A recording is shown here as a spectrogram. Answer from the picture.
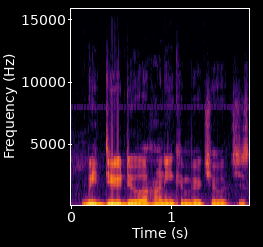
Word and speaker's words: kombucha: started you started a how do you say kumacha kombucha kombucha y uh and what is kombucha like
